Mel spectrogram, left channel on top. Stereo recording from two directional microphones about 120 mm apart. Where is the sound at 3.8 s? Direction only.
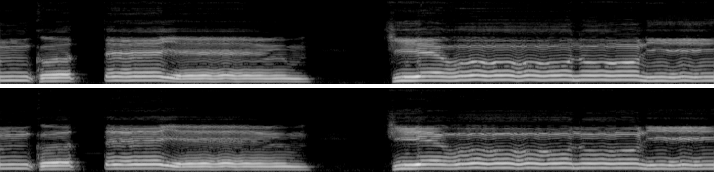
50° left (ahead or behind).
